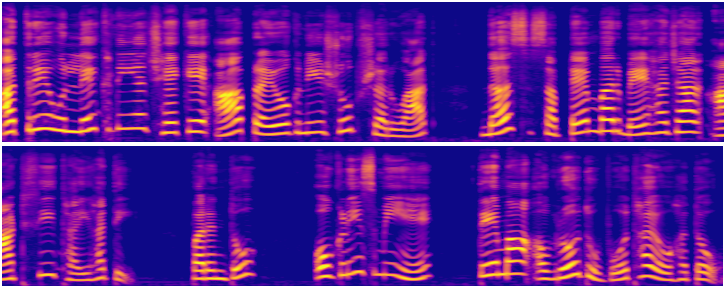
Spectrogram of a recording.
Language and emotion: Gujarati, neutral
